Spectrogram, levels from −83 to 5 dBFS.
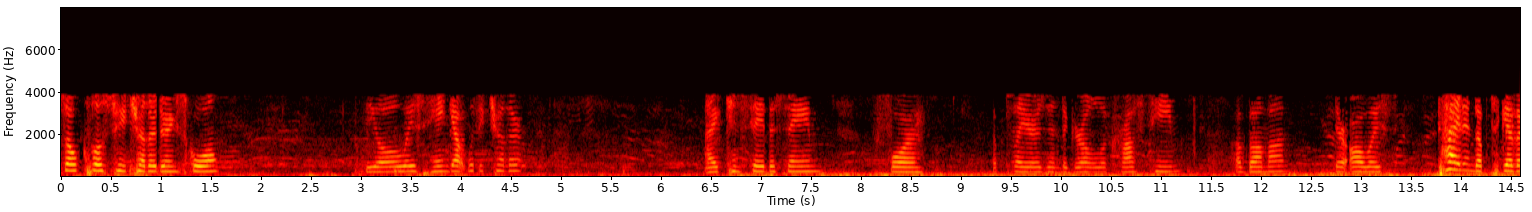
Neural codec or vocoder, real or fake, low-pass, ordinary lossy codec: none; real; 7.2 kHz; AAC, 16 kbps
